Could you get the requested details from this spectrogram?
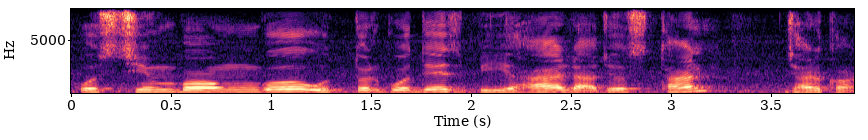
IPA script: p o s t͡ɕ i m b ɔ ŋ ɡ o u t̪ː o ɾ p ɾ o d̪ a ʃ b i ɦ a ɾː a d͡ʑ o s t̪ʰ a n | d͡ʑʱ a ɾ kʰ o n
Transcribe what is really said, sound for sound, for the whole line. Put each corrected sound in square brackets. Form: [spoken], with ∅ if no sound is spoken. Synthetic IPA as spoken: p o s t͡ɕ i m b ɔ ŋ ɡ o u t̪ː o ɾ p ɾ o d̪ [e] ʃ b i ɦ a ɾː a d͡ʑ o s t̪ʰ a n | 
